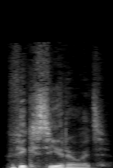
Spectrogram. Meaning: 1. to fix, to set, to settle, to state 2. to record 3. to fix (a photograph)
- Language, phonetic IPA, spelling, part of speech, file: Russian, [fʲɪkˈsʲirəvətʲ], фиксировать, verb, Ru-фиксировать.ogg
